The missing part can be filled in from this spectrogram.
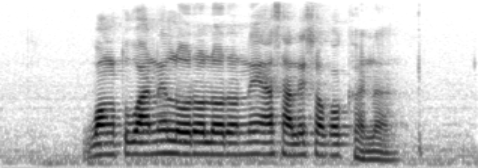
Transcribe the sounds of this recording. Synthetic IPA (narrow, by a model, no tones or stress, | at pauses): wɔŋt̪uwaneloɾɔloɾɔneasalesɔkɔɡ̥ä̤na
